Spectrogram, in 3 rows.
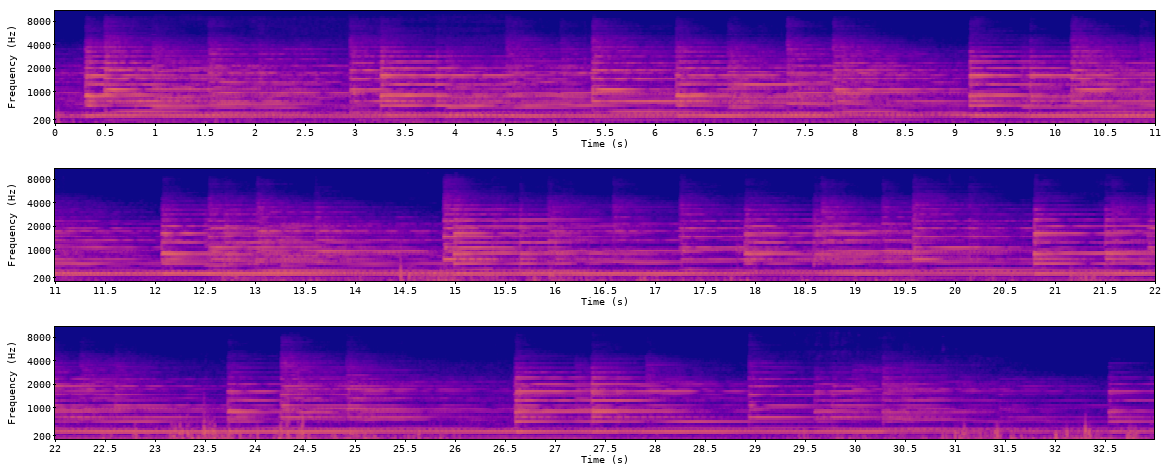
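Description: Four church bells from a five-bell set in B (Si2) swinging and ringing together in the Italian 'a distesa' manner. Their strokes fall irregularly, about one a second, over a steady lingering hum. This is a festive ringing that calls to Mass.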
